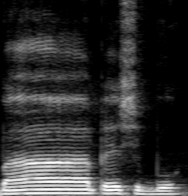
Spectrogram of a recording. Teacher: বাটা দুই ঠোট মিল করে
